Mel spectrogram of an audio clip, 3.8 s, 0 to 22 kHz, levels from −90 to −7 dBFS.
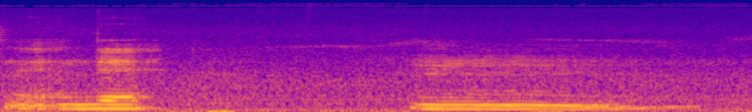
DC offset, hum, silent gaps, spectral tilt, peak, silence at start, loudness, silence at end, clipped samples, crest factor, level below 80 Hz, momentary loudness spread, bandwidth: under 0.1%; none; none; -7.5 dB/octave; -6 dBFS; 0 s; -23 LUFS; 0 s; under 0.1%; 18 dB; -42 dBFS; 20 LU; 18.5 kHz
